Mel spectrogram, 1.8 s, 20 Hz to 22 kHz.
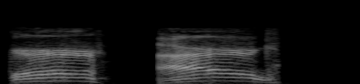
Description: Play, download and share Grr Argh original sound button!!!!
grr-argh.mp3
